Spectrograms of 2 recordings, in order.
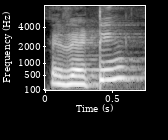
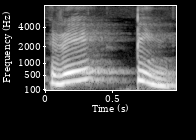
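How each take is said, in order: First: Said in the usual way. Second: rating with a pause after रे; split into syllables. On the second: Shown as a demonstration. Teacher showing the stop, rating split in two. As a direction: break rating into two beats, रे then टिंग. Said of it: "रे बोल के फिर टिंग".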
